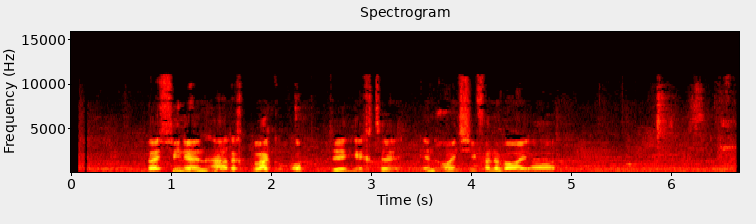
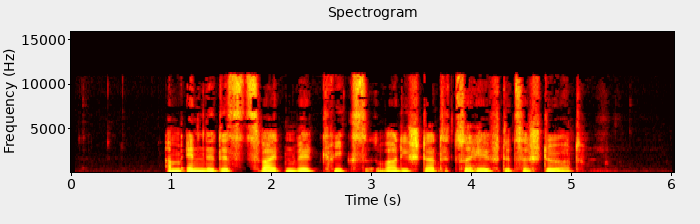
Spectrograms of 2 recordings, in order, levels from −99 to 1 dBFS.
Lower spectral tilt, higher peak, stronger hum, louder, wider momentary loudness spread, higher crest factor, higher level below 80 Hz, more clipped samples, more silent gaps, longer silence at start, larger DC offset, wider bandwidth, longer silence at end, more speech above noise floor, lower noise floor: about the same, -4 dB/octave vs -4 dB/octave; second, -12 dBFS vs -6 dBFS; neither; second, -31 LUFS vs -24 LUFS; first, 20 LU vs 6 LU; about the same, 20 dB vs 20 dB; second, -84 dBFS vs -48 dBFS; neither; neither; second, 0.3 s vs 0.95 s; neither; about the same, 11.5 kHz vs 11.5 kHz; second, 0.05 s vs 0.9 s; second, 25 dB vs 55 dB; second, -56 dBFS vs -80 dBFS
